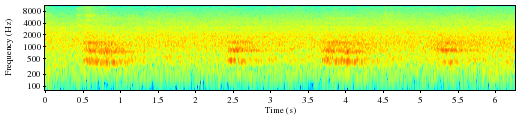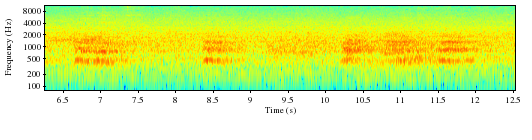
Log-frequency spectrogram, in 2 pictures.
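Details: Dogs at The Barking Lot, recorded 4/22/16, giving repeated barks roughly every one and a half to two seconds, mid-pitched with a steady background hiss.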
